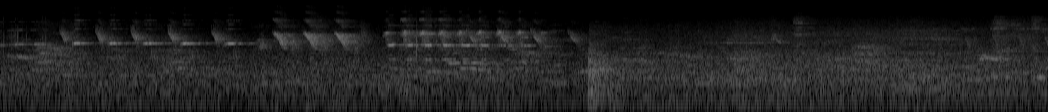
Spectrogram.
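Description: A bird calling in a quick series of sharp, repeated high notes, about three or four a second, for around five seconds; after it stops suddenly, only faint scattered chirps are heard over background noise.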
